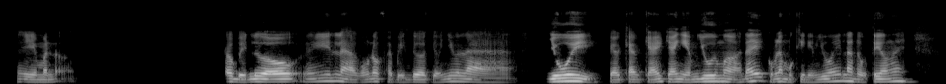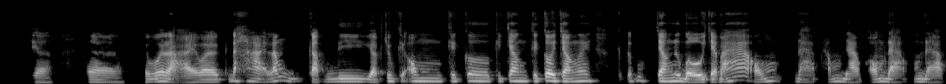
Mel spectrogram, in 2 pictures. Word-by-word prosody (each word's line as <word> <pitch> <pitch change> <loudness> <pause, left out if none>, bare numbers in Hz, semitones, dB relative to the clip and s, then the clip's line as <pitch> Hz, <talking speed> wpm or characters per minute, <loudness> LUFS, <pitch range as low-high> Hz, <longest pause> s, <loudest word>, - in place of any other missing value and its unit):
Thì 120 -3 -5
mình, 110 0 -6
ờ - - -17 1.5
Đâu 135 - -1
bị 110 -3 -1
lừa 130 0 +4 0.4
đâu, 125 - -9
ý 150 +2 -5
là 135 -8 -3
cũng 110 +4 -9
đâu 135 -2 -3
phải - - -9
bị 105 - -10
lừa. 110 0 -1
Kiểu 100 - -10
như 135 +4 -6
là 100 -6 -5 0.4
vui, 145 -1 +6
kiểu 110 - -2
cảm 115 0 -4
cảm 115 +3 -1
trải 120 +1 0
nghiệm 115 0 -2
vui 140 0 +3
mà. 125 -5 -2
Đấy 160 +7 +1
cũng 125 - -7
là 135 - -1
một 125 - -7
kỷ 115 - -7
niệm 105 0 -9
vui 135 +3 -2
ấy, 155 - -4
lần 150 -2 -1
đầu - - -6
tiên 125 +1 -1
ấy. 145 0 -4 0.7
Thì, - - -9
ờ, 105 -1 -7 0.3
ờ, 115 - -4 0.5
ơ, 125 - -3
với 145 +2 +4
lại 100 +2 +2
và 115 0 +3
đó - - +1
hài 145 -2 -1
lắm. 160 +3 +2 0.3
Gặp - - +4
đi 135 -1 0
gặp - - +4
trúng 145 -2 -3
cái - - -6
ông, 145 -1 -1
cái 145 - -4
cơ 150 -2 +1
cái 135 - -10
chân 150 -2 +3
cái 145 - -2
cơ 170 -2 +10
chân 140 0 +4
ấy, 155 0 0
c 155 +1 -17
cái - - -7
bắp 175 -3 -10
chân 145 -1 +6
nó 150 - +4
bự 130 -6 +6 0.2
chà 120 - +5
bá, 180 +11 +2
ổng 110 +6 -1 0.3
đạp, 110 -3 -8
ổng 140 -1 -7
đạp, 100 -3 0
ổng 125 +4 -2
đạp, 100 -5 0
ổng 130 +1 -6
đạp. 100 -4 -3
130 Hz, 245 wpm, -24 LUFS, 115-145 Hz, 1.5 s, cơ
